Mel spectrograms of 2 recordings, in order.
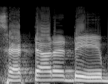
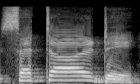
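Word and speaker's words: Saturday: এই ওয়ার্ডটিকেও কিন্তু আমরা সবাই স্যাটারডে বলে থাকি, কিন্তু এখানেও আর লেটারটির উচ্চারণ সাইলেন্ট থাকবে। সেই কারণে এই ওয়ার্ড অথবা দিনটিকে স্যাটারডে না বলে এই দিনটিকে বলা হবে, অথবা এই দিনটির সঠিক উচ্চারণ হবে স্যাটারডে। স্যাটারডে। অর্থাৎ এখানে আর অথবা রয়ের কোনো উচ্চারণ হবে না।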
